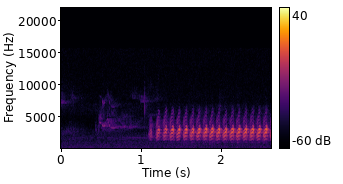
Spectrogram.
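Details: Red-breasted nuthatch: after a faint high note, a rapid, even string of nasal, buzzy-toned notes begins and carries on at about four per second until the end.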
